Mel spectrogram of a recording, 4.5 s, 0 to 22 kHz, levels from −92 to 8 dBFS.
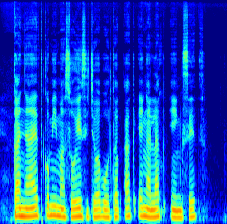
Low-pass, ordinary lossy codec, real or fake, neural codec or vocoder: none; none; real; none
